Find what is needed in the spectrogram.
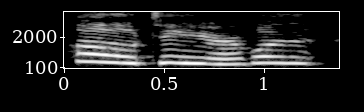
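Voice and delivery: high breathy falsetto swoon; mock damsel falling head over heels; swooning girl. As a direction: gush like a lovestruck teen girl.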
